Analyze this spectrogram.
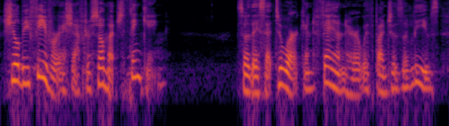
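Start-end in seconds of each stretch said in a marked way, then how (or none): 0.0-2.2 raised, mildly worried voice; understated anxious concern. A narrator's reading. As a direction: fuss with a touch of anxiety. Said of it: "anxiously interrupted".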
